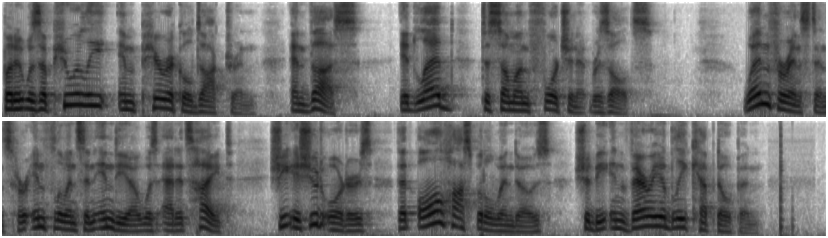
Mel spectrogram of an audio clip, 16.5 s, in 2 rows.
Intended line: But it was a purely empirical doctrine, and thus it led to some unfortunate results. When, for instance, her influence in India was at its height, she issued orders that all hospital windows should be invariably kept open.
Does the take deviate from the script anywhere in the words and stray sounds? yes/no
yes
